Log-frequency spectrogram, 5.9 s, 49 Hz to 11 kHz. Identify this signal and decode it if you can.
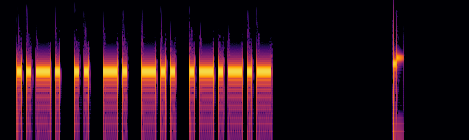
Morse code, heard as a keyed tone, about 21 wpm, 700 Hz. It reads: FIND.
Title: Sentences from Top 1000 Words - Review Part 2 - 20wpm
